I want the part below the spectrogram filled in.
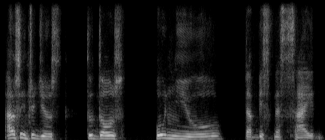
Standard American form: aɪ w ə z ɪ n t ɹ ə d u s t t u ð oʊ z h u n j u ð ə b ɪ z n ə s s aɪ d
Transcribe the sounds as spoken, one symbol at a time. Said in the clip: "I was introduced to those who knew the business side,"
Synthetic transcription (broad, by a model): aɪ w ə s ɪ n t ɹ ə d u s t t u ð oʊ s h u n j u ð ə b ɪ s n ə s s aɪ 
